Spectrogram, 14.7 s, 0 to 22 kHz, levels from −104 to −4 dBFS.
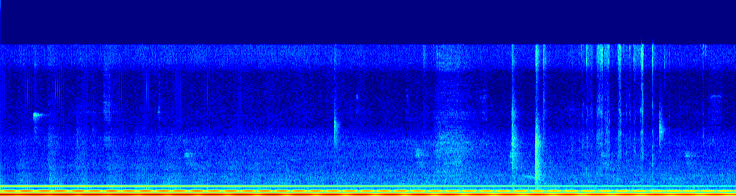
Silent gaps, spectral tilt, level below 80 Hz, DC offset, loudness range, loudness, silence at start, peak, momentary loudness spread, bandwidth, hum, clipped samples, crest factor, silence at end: none; -13 dB/octave; -68 dBFS; under 0.1%; 7 LU; -16 LUFS; 0 s; -8 dBFS; 8 LU; 1.2 kHz; none; under 0.1%; 8 dB; 0 s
